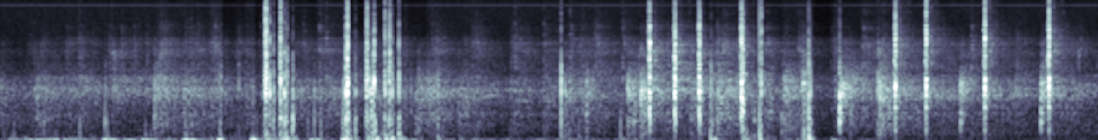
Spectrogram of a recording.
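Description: Paintball markers firing: a quick group of sharp pops about two seconds in, then a string of about a dozen more shots, unevenly spaced, through the second half.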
